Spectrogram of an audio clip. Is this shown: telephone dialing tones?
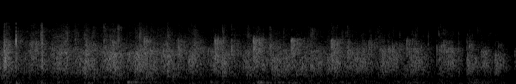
no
